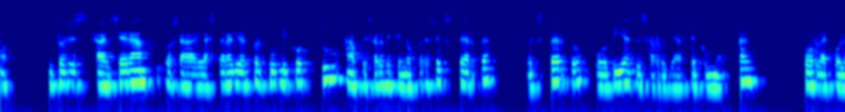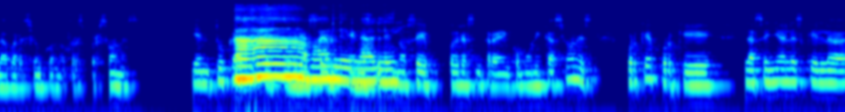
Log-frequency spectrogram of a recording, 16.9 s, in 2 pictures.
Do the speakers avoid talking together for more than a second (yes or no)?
no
